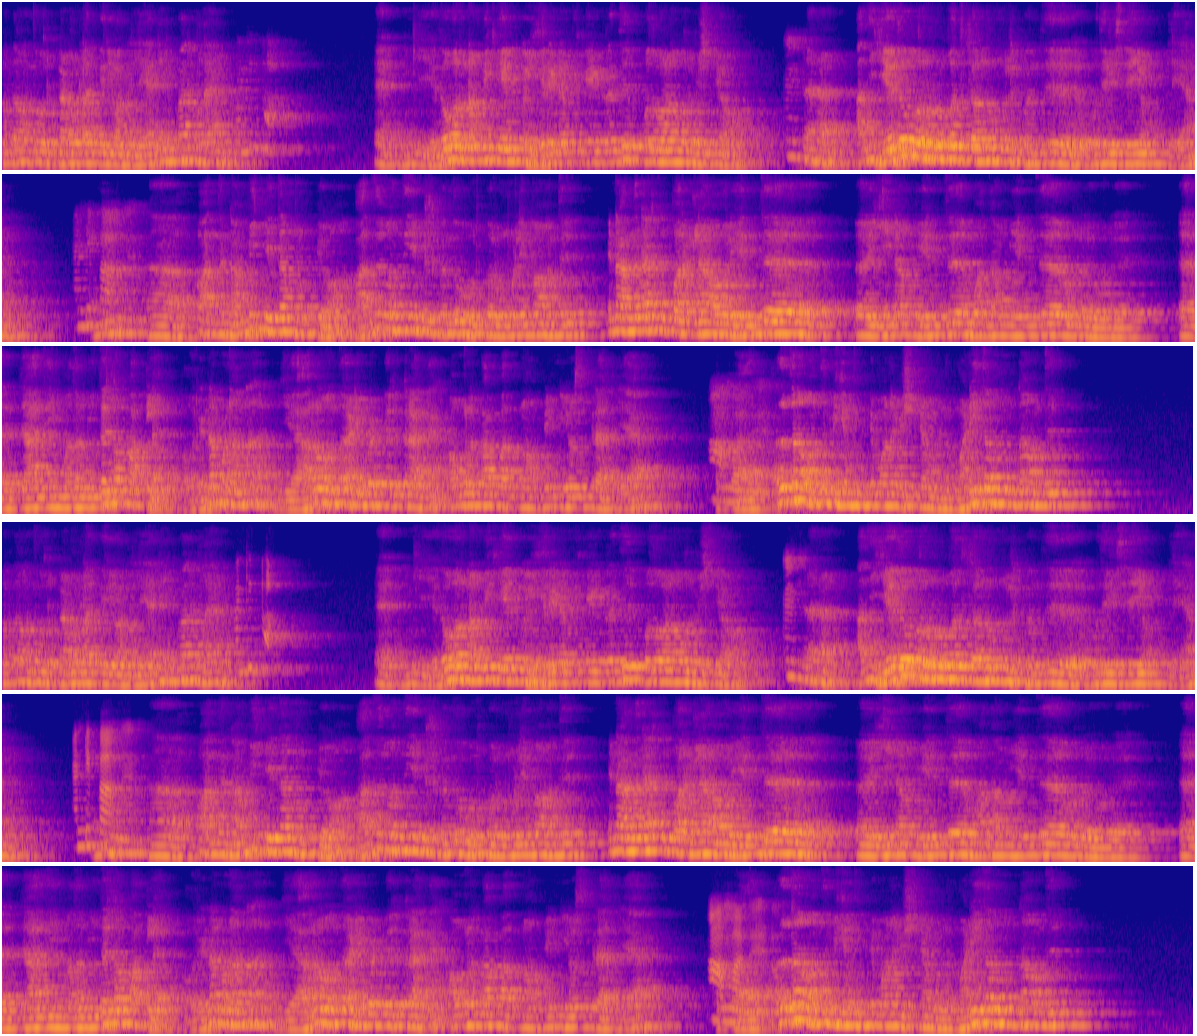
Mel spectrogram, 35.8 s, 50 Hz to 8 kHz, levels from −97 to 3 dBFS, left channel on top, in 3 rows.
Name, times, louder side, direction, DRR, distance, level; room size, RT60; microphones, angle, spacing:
voice 1, 0.0-2.3 3.7-7.4 8.0-8.3 8.5-12.1 12.8-13.1 13.4-17.6 18.0-20.1 20.5-23.2 23.7-30.3 31.1-34.4, equal, 60° left, -4 dB, 0.7 m, -27 dB
voice 2, 2.3-2.7 7.8-8.2 12.6-13.4 30.9-31.8, right 4 dB, 90° right, 6 dB, 0.3 m, -35 dB
2.9 x 2.2 x 2.6 m, 1.3 s
head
